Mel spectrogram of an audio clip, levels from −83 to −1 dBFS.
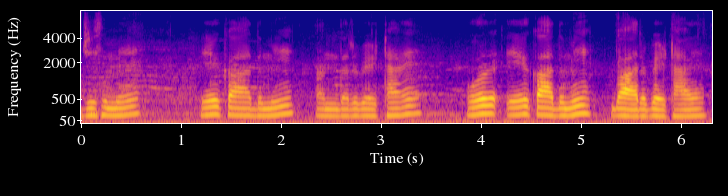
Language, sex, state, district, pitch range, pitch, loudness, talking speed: Hindi, male, Uttar Pradesh, Saharanpur, 135-160 Hz, 145 Hz, -17 LUFS, 115 wpm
